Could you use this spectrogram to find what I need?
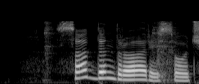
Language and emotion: Russian, sad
